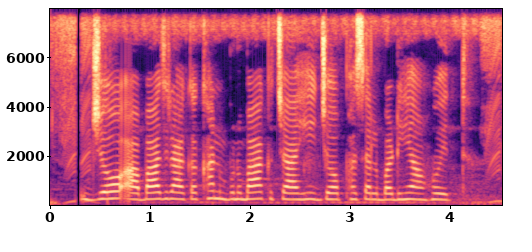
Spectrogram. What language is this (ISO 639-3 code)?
mai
